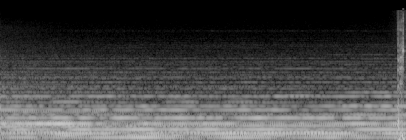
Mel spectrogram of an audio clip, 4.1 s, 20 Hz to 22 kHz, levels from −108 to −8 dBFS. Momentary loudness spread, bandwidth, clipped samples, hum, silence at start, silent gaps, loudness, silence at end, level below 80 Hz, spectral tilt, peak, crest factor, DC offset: 3 LU; 12.5 kHz; under 0.1%; none; 0 s; none; -35 LUFS; 0 s; -54 dBFS; -7.5 dB/octave; -20 dBFS; 14 dB; under 0.1%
